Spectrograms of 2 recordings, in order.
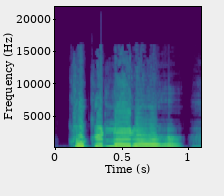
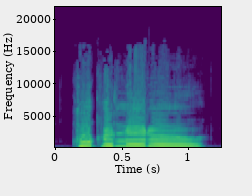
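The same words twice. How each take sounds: First: First drawled Crooked Letter; Crooked Letter with a Southern twang. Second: Crooked Letter stretched slow and low; Crooked Letter drawn out slow and low; slower drawl. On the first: Mock ring announcer calling Crooked Letter. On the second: Repeating the wrestler's name, slow and low. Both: Shown as a demonstration.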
